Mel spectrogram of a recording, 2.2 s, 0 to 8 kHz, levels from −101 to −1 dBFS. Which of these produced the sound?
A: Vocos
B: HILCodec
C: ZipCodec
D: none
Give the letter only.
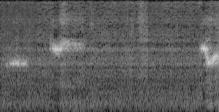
C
